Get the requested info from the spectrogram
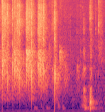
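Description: A few people applauding with their hands, the clapping thinning out in the second half, with a sharper knock near the end.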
